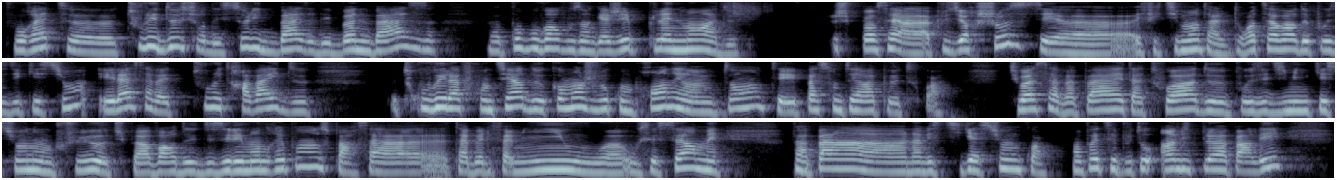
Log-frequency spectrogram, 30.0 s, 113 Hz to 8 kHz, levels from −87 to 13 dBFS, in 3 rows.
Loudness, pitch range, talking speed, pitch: -21 LUFS, 195-230 Hz, 220 wpm, 215 Hz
